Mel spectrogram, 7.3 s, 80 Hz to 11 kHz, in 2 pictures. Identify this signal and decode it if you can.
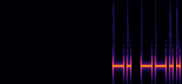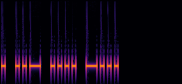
Morse code, heard as a keyed tone, about 17 wpm, 700 Hz. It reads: N7UHB
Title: USA Call Signs - 5 Characters - Repeated 3x - 17wpm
